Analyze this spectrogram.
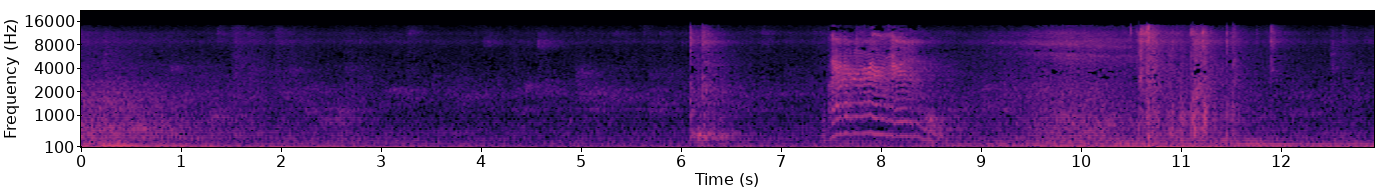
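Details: Frightened kitten found behind a door, crying in fear: a single loud, arched, harmonic meow rising then falling near the middle, surrounded by quiet background hum, a few knocks and clicks, and low rumbling.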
